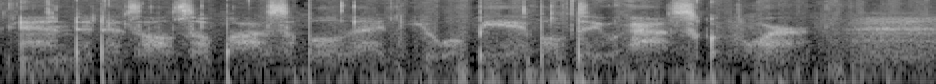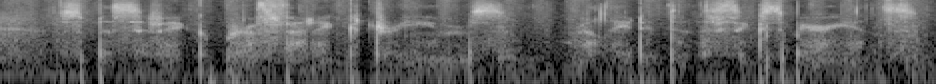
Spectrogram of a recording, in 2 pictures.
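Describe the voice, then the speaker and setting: Someone whispers a guided meditation in a breathy, unvoiced way, delivering instructions in halting phrases with wide spaces between them. The audio quality is poor.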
